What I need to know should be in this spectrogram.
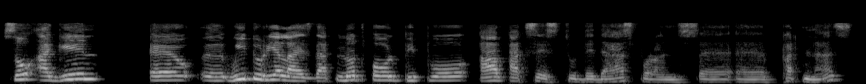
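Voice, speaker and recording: A man's voice: high-pitched, takes it slowly. Kenyan man, Kenyan accent, interview guest, earnest, restarts phrases, muffled lo-fi recording. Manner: earnest, repeats words while searching for phrasing. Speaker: guest, diaspora community leader. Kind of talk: interview answers. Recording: dull lo-fi audio.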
